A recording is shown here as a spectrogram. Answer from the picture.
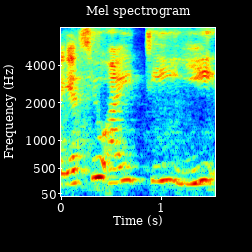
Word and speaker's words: suite: Uh and s u i t e is suite, that is the luxurious room.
